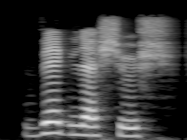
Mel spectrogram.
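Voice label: "веглясьысь", Komi, female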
